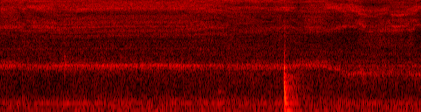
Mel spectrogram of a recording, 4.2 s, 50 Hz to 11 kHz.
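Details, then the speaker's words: Turbo diverter valve on a pressure test rig, boost raised from about 20 toward 28 psi: steady airy hiss under a faint whistle with one sharp tap. Substantial leak-down past the diverter valve that doesn't change with pressure. "pretty much still the same leak down heading up towards 28 really hasn't changed we've got a good amount of leak here"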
